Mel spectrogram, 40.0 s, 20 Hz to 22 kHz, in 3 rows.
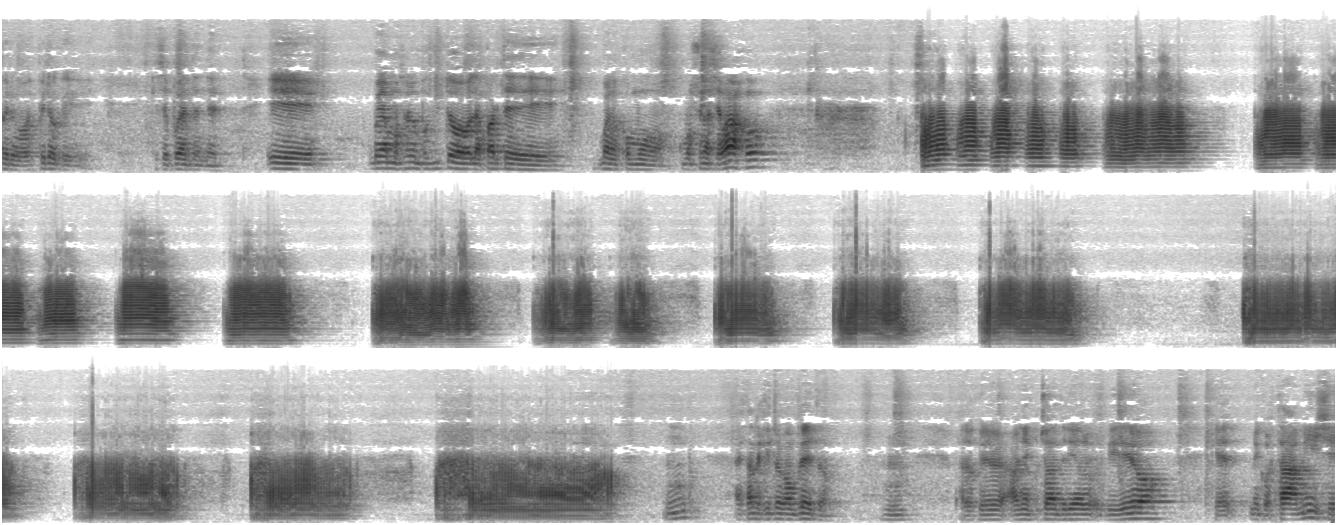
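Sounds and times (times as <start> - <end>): player breathing: 1.0 - 1.6, 7.8 - 8.9, 35.6 - 36.3, 38.4 - 38.8
trombone low notes: 9.2 - 24.4, 25.8 - 30.3.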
